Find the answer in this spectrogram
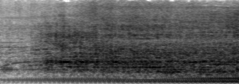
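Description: Power ice auger running and drilling into the ice, a steady motor sound that grows louder over the first second and then holds.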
